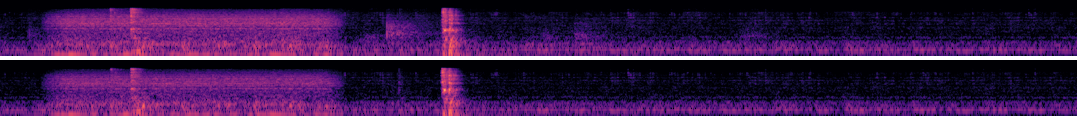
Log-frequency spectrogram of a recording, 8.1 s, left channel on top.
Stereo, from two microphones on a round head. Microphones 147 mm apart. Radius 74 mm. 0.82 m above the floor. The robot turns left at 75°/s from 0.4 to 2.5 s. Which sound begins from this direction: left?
Tape being pulled, at 0.8 s.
